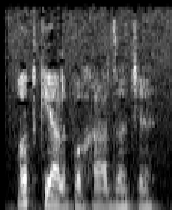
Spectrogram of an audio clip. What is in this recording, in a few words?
Where are you from, slovak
